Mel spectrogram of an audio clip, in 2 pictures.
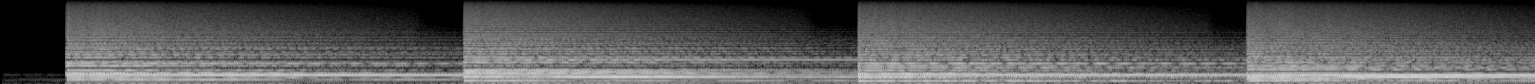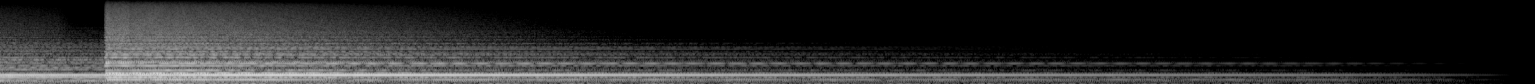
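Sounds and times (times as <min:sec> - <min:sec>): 
Juno 60 synthesizer chords: 0:00.7 - 0:21.7.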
